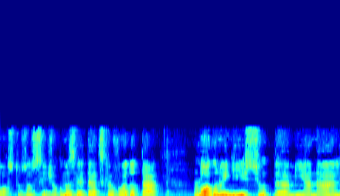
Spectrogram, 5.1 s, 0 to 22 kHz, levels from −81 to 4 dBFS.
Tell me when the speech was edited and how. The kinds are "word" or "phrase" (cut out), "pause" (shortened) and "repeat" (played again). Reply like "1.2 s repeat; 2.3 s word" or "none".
none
